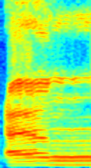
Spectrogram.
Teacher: নুন সাকিনের পরে ইকফার হরফা আসছে তাই এই নুনকে নাকি এর ভিতরে লুকাইয়া গুন্নার সহিত পড়বো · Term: ইকফা গুন্না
